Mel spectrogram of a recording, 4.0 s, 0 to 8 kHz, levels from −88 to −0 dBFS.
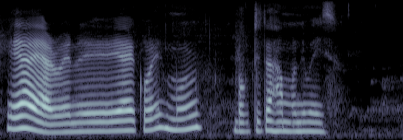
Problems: constant background noise, background conversations at intervals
